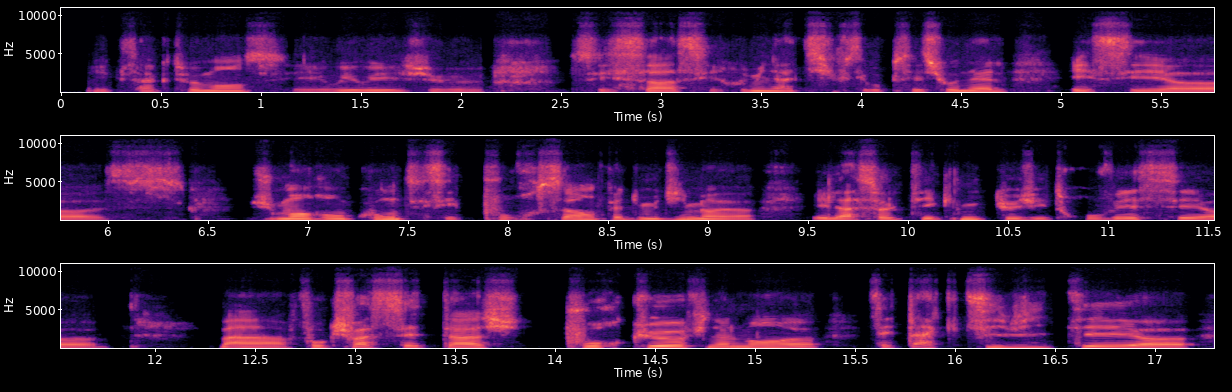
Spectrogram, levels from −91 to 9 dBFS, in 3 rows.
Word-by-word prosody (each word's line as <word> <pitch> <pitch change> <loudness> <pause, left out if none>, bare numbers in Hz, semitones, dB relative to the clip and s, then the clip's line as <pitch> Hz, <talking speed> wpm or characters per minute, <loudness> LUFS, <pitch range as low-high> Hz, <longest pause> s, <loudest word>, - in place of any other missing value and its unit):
Exactement, 110 -1 -4
c'est 95 -2 -6
oui 105 +4 -5
oui 115 -2 -3
je 95 -1 -3 0.4
c'est - - -5
ça, 115 0 +2
c'est - - 0
ruminatif, 105 -1 -1
c'est 110 - -5
obsessionnel 115 +4 +2 0.3
et - - +1
c'est, 100 -1 +1
heu, 100 0 -1
c - - -3 0.3
je 105 - -3
m'en 120 0 +6
rends 120 0 0
compte 155 +10 -2
et - - -6
c'est 95 - -1
pour 135 -4 -3
ça 155 +1 +3
en 150 - 0
fait, 140 - -5
je 120 - -3
me 115 - +1
dis 145 +8 -1
mais 115 - +2
heu 100 -1 -1 0.3
et - - 0
la - - +4
seule 120 -2 +1
technique 140 +4 -3
que 135 - +1
j'ai 125 0 -1
trouvé 125 +7 -3
c'est, 115 -7 -1
heu, 100 -1 -1 0.6
ben 95 0 +3
faut 135 - -3
que - - +1
je - - +10
fasse 130 -1 +3
cette 125 -2 0
tâche 145 +2 +5 0.2
pour 165 0 0
que 165 -1 +6
finalement, 135 +2 0
heu, 110 - -3 0.3
cette - - -4
activité, 145 -2 +1
heu 110 -3 +4
115 Hz, 185 wpm, -24 LUFS, 105-140 Hz, 0.6 s, je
